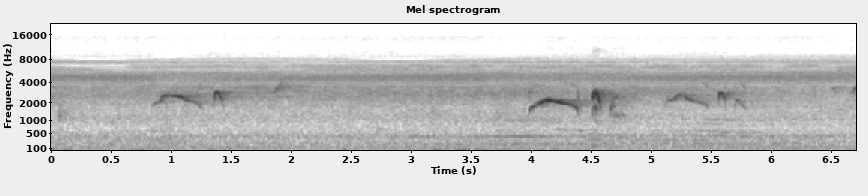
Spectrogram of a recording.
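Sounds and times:
high insect drone: 0:00.0 - 0:06.7
Sirystes sibilator whistling calls: 0:04.0 - 0:05.7.

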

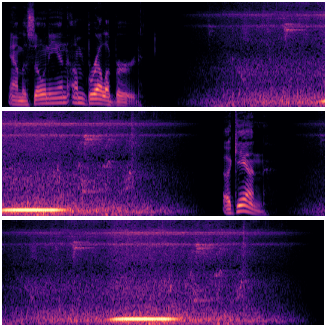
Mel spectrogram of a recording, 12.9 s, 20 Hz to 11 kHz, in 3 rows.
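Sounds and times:
Amazonian Umbrellabird calling in the Eastern Lowlands of South America: 0:03.7 - 0:06.1, 0:09.1 - 0:12.0.

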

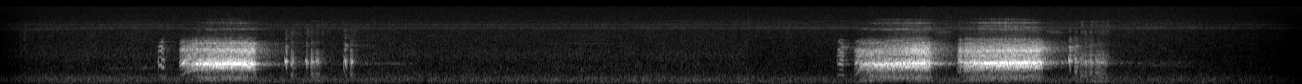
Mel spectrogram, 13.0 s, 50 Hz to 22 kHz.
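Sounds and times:
faint high whine: 0:00.0 - 0:13.0
white-throated capuchin monkey making long loud raspy screeching calls: 0:01.6 - 0:03.6, 0:08.4 - 0:11.2.

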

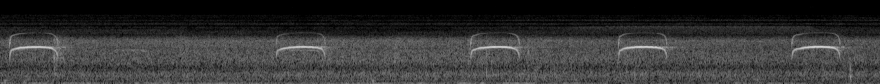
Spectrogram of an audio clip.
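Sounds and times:
pair of bluish-fronted jacamars calling in eastern lowlands of South America: 0:00.0 - 0:01.6, 0:02.7 - 0:03.4, 0:04.7 - 0:05.3, 0:06.2 - 0:06.8, 0:07.9 - 0:08.5
steady background hiss: 0:00.0 - 0:08.7.

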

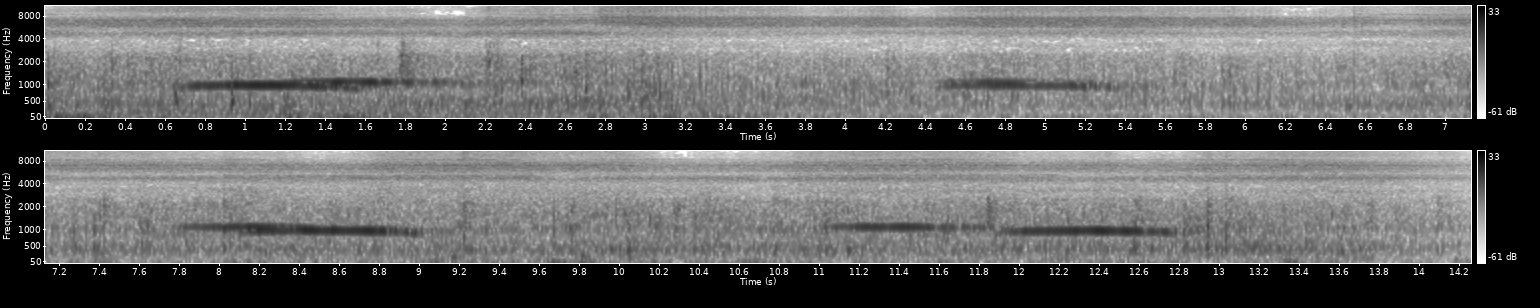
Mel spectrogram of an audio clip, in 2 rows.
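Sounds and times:
loud steady hiss: 0:00.0 - 0:14.2
sapphire quail-dove two-part whistled hoot: 0:00.6 - 0:02.4, 0:04.4 - 0:05.8, 0:07.7 - 0:10.2, 0:10.8 - 0:13.8.

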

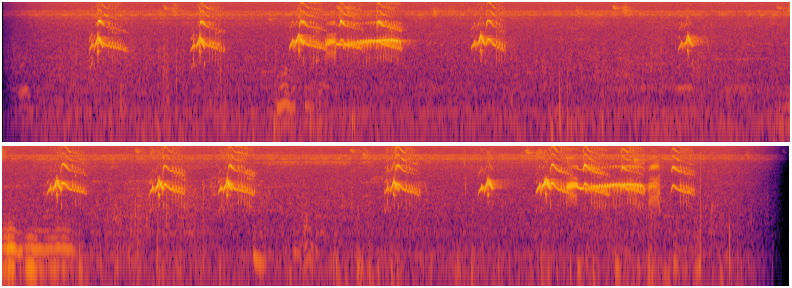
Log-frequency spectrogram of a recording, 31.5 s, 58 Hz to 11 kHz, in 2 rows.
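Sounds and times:
Myiarchus swainsoni calling in South American Eastern Lowlands: 0:01.7 - 0:02.6, 0:03.8 - 0:04.5, 0:05.4 - 0:08.8, 0:09.4 - 0:10.2, 0:13.5 - 0:14.2, 0:15.5 - 0:24.3, 0:25.3 - 0:29.8.

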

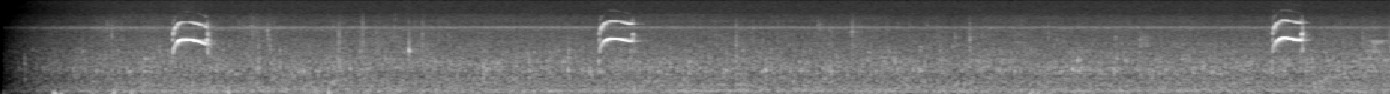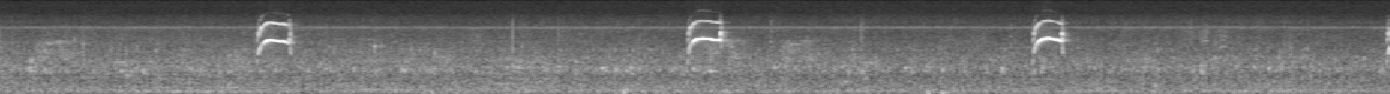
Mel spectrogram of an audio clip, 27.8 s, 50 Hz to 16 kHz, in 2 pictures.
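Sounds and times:
Ochthornis littoralis calls: 0:01.7 - 0:02.2, 0:06.0 - 0:06.4, 0:12.7 - 0:14.8, 0:16.4 - 0:16.9, 0:20.8 - 0:22.1, 0:24.2 - 0:24.6.

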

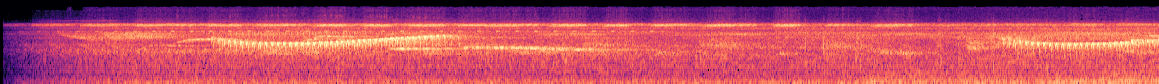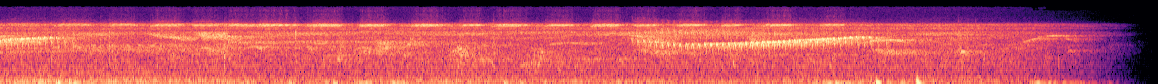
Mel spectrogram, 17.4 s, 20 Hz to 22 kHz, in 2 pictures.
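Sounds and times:
Deconychura stictolaema song in South American Eastern Lowlands: 0:00.1 - 0:17.2.

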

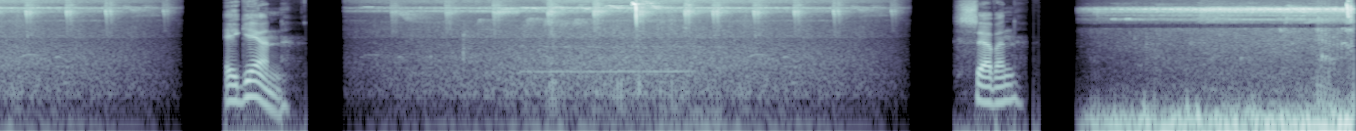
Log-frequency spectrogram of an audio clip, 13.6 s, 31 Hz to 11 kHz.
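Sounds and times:
steady high insect drone in Ecuador: 0:00.0 - 0:01.8, 0:03.5 - 0:09.0, 0:10.8 - 0:13.5
speech: 0:02.3 - 0:03.0, 0:09.8 - 0:10.3
White-tipped sicklebill giving sharp very high chip notes in Ecuador: 0:04.8 - 0:08.5.

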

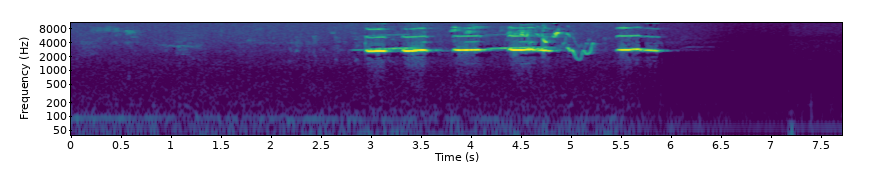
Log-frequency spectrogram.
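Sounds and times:
striped cuckoo whistling in South America: 0:02.8 - 0:06.1.

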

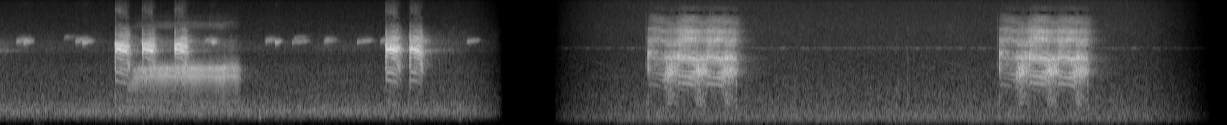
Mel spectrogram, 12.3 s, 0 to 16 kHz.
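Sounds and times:
Green jay chattering calls in the Andes of South America: 0:01.2 - 0:02.4, 0:06.4 - 0:11.5.

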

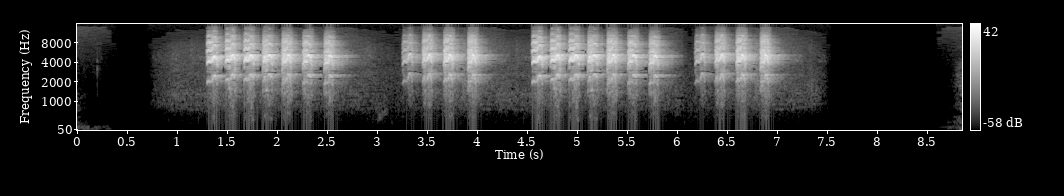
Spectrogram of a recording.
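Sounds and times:
American Kestrel calling in the western USA: 0:01.3 - 0:07.2.

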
